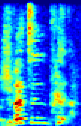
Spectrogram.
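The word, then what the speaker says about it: Chvátil: Comment il se prononce? Jvatil.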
